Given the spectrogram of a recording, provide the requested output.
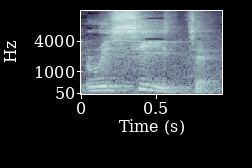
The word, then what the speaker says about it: receipt: the p is mute we don't pronounce the p so we don't say received but we say re receipt receipt okay when you when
